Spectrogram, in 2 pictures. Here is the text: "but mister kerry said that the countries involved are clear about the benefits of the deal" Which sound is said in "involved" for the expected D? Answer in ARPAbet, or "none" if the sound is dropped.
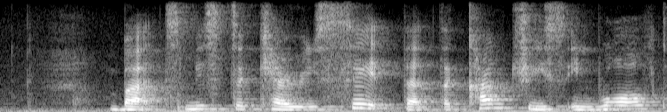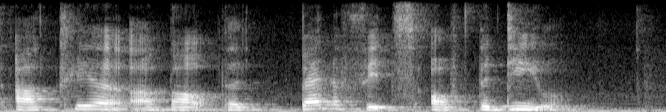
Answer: D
